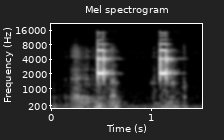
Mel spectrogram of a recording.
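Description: Two sharp, bright beeps from a study timer, about half a second apart, each clear and loud against silence.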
